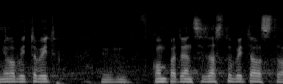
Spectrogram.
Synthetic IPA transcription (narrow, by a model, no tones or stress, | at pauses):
jɛlɔbit̪ɔbiːc | fkɔmpɛt̪ɛnt͡sizast̪up̬it̪ɛlst̪ʋa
